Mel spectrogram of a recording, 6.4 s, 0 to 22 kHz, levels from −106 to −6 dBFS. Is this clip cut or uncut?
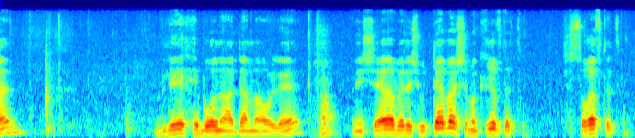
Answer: cut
